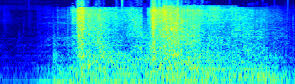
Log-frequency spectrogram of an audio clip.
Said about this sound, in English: He shoots off a figure's plaster head.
